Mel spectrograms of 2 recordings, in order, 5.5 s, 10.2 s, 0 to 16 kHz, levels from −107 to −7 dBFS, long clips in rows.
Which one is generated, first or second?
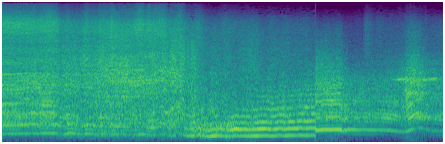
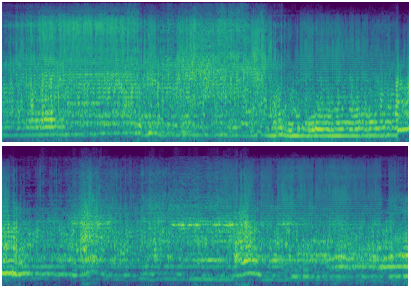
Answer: second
